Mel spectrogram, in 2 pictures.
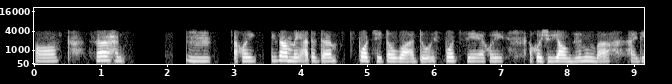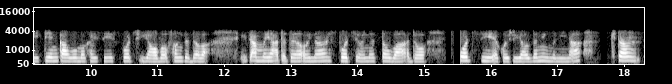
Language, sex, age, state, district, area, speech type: Manipuri, female, 18-30, Manipur, Kakching, rural, conversation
